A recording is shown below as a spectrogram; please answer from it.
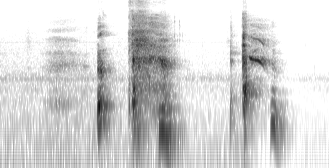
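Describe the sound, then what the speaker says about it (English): A close sneeze with a sharp inhale before it, then a second burst a moment later; no talking. "oh I'm going to sneeze"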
